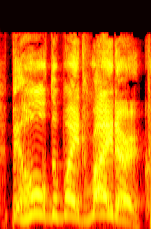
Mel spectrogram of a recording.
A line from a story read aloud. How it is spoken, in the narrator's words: cried Aragorn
